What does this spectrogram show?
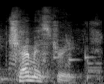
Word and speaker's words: chemistry: when it's noten French what sound does this make the CH sound which means this word is it'd be chemistry chemistry you don't see how just because the H is there doesn't mean it wants to be part of the word mhm but when the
